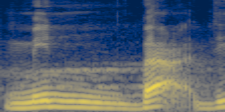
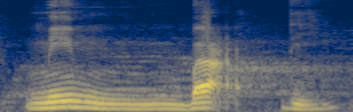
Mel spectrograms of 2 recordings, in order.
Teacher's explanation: Karena agar tamatsul mirip dengan ba dalam syafataninya, yaitu bibirnya, sehingga bukan min ba'di tapi menjadi mim ba'di. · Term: iqlab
